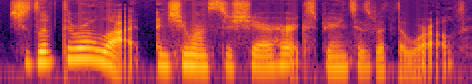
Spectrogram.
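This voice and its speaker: A woman reporter narrating a radio story in a clear, explanatory way. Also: fairly low pitch, lively intonation, normal speed, warm tone, no room sound, clean studio sound.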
